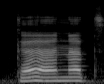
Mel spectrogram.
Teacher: natsa juga hamas ya. Kanat, ada udara yang keluar.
